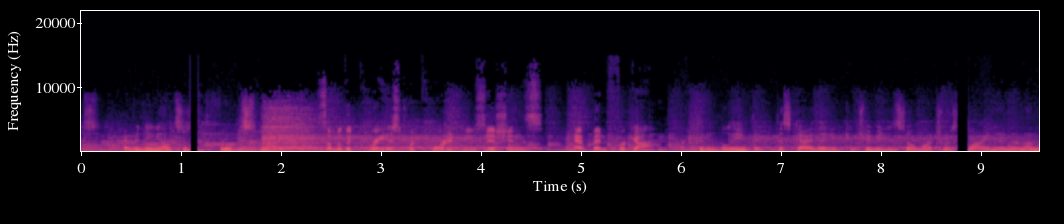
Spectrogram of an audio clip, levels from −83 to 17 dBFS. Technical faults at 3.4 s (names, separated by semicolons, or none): none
